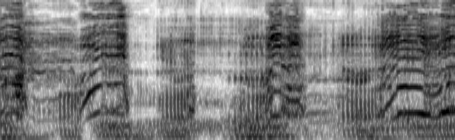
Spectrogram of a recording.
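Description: Pigs grunt and oink close by in repeated bursts while being hand fed at a gate, with a couple of higher squeals mixed in, loud and continuous.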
